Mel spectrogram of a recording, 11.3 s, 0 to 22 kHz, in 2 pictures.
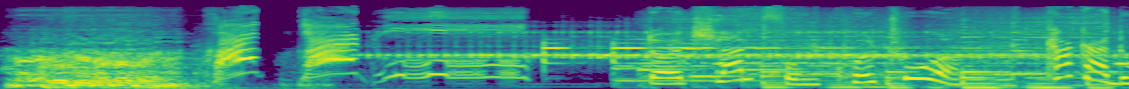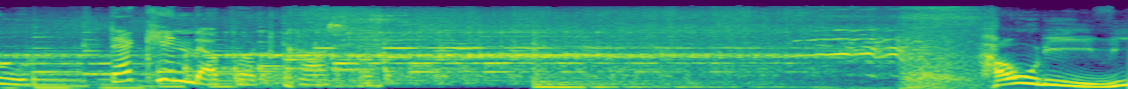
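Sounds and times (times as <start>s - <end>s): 
horse neighing: 0.0s - 2.8s, 9.6s - 10.3s
speech: 3.4s - 8.5s, 10.6s - 11.2s.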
